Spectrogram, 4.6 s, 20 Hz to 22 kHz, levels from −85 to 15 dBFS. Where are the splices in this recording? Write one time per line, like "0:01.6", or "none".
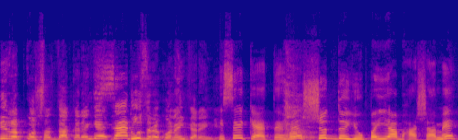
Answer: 0:02.1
